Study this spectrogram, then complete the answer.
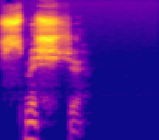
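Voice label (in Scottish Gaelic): "smiste", Scottish Gaelic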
